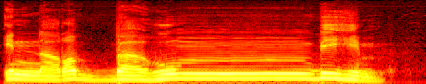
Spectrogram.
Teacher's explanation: Mim mati ketemu ba. Ikhfa syafawi ini masuk kategori ghunah yang sempurna sehingga harus ditahan terlebih dahulu tidak dilepas dengan cepat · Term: ikhfa syafawiyah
